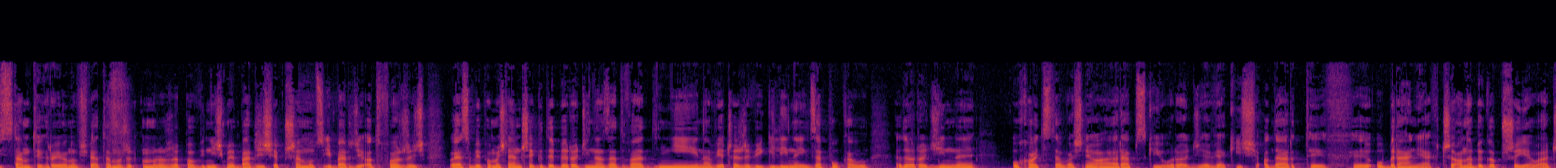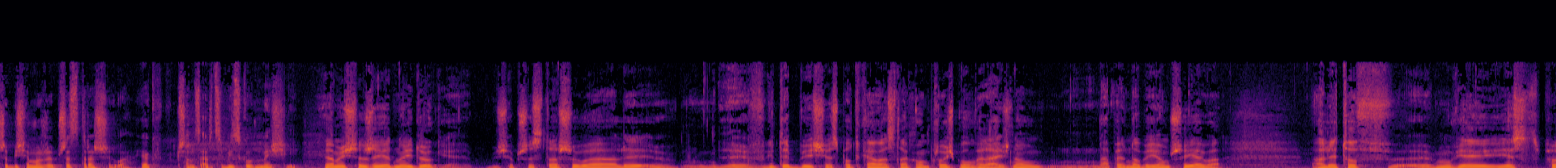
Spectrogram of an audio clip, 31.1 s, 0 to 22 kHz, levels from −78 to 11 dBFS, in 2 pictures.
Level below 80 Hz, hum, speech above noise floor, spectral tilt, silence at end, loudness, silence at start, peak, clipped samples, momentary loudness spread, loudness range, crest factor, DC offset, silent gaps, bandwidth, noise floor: -42 dBFS; none; 20 dB; -5 dB/octave; 0 s; -22 LUFS; 0 s; -10 dBFS; under 0.1%; 8 LU; 2 LU; 12 dB; under 0.1%; none; 14 kHz; -41 dBFS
